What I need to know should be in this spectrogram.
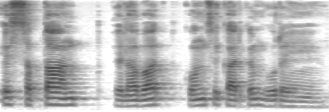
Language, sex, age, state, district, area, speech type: Hindi, male, 30-45, Madhya Pradesh, Gwalior, rural, read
